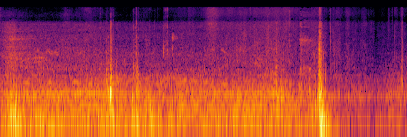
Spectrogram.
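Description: Steady outdoor street rumble with a couple of sharp clicks, then a car door shut with one loud thud about six seconds in, after which the outside noise drops away to quieter cabin sound.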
